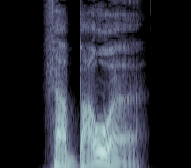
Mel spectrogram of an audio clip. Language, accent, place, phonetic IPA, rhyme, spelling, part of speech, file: German, Germany, Berlin, [fɛɐ̯ˈbaʊ̯ə], -aʊ̯ə, verbaue, verb, De-verbaue.ogg
- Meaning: inflection of verbauen: 1. first-person singular present 2. first/third-person singular subjunctive I 3. singular imperative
